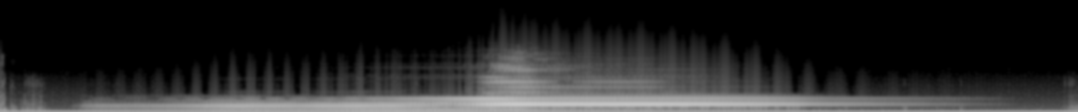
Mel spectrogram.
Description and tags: Feedback recorded from an amp with a guitar. Makes an eerie hum and can be taken strangely out of context. One of several different recordings.
amp, feedback, guitar, hum, noise, tone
